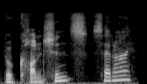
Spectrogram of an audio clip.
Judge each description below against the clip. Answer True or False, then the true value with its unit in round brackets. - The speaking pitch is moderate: True (155 Hz)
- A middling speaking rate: True (160 wpm)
